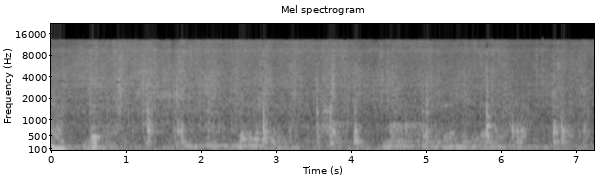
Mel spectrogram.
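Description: Wooden spatula stirring boiled chickpeas in a steel kadai, with irregular scrapes and knocks against the pan about once a second, over a light sizzle of the spices cooking.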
